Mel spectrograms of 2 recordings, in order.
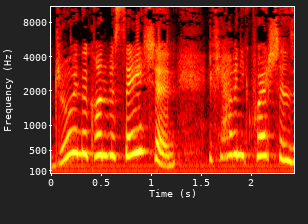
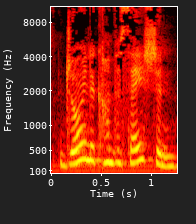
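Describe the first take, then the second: First: Higher, brighter invite. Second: Said in the usual way. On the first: Shown as a demonstration. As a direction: Join the conversation said higher and louder.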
